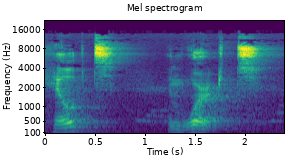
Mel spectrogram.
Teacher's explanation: the sound of the ed is like a T because of the consonant that is before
